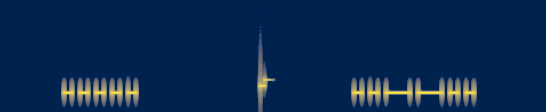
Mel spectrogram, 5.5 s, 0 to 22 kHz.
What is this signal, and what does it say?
Morse code, heard as a keyed tone, about 15 wpm, 700 Hz. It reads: 5 ?
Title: Single Character (Letter:Number:Punctuation:Prosign) Alt 15wpm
